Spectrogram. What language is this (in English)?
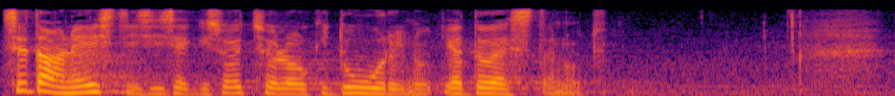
Estonian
